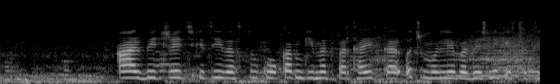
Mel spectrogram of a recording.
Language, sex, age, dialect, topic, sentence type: Hindi, female, 25-30, Marwari Dhudhari, banking, statement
